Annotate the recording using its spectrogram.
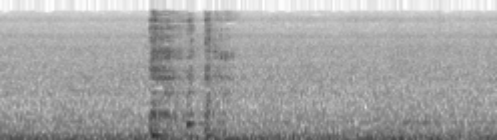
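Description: A short cough in two quick bursts, about a second in, over a steady low background rumble.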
